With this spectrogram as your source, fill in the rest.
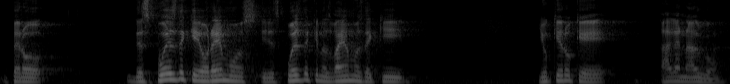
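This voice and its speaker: Bright-voiced young male preacher, fervent. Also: mid-range voice, long reverb tail. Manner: switches between Spanish and English, swings from soft pleading to loud fervent calls. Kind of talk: sermon.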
